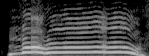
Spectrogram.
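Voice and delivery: very high, held playful wail; falsetto cry. Pretend. Host greeting Laura as she walks in, falsetto cry. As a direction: stretch the name out in falsetto. Calls out to arriving viewer.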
